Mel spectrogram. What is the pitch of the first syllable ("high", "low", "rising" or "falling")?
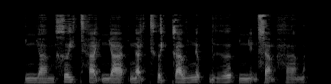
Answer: low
